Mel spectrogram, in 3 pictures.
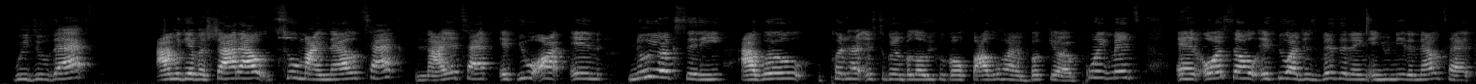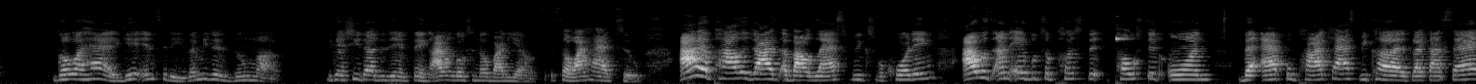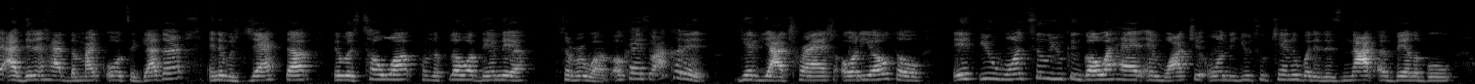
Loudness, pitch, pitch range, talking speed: -27 LUFS, 225 Hz, 200-255 Hz, 205 wpm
